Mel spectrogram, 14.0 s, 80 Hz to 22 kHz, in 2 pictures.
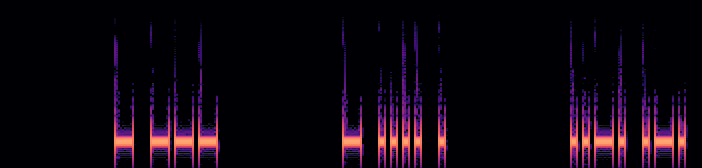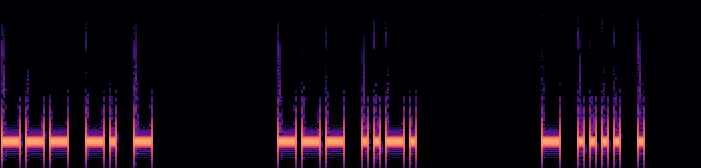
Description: Morse code, heard as a keyed tone, about 20 wpm, 700 Hz. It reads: TO THE FRONT OF THE
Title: 3x Word-Spacing - Sets of 5 Words - 20wpm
